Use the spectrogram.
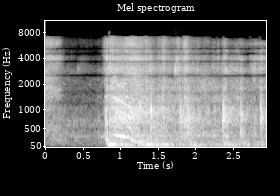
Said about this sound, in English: The door's locked. We can't get in. Break it down, then. Help me, Watson. One, two.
